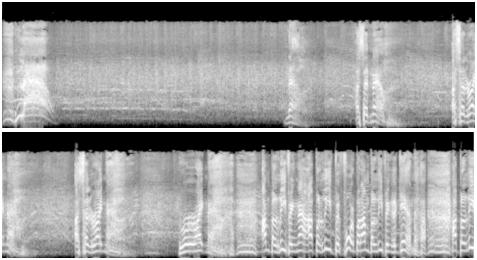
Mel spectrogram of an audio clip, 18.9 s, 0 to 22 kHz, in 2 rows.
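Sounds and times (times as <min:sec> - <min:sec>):
congregation shouting: 0:00.0 - 0:03.8, 0:06.5 - 0:14.9
congregation clapping: 0:00.0 - 0:18.8
speech: 0:05.7 - 0:06.1, 0:07.1 - 0:08.0, 0:09.0 - 0:10.0, 0:10.9 - 0:11.9, 0:13.0 - 0:18.8.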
